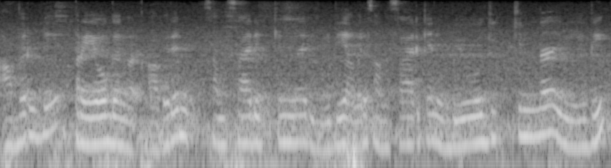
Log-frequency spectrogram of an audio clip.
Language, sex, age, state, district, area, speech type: Malayalam, female, 18-30, Kerala, Wayanad, rural, spontaneous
